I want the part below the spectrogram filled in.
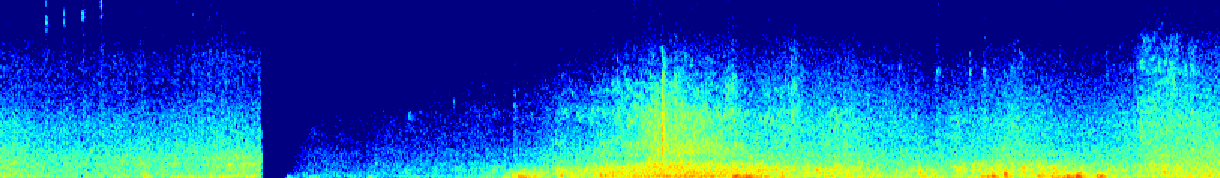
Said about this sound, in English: We're going too fast and slamming as we came down the waves.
